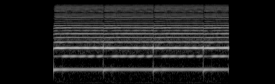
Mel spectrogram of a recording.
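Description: A 16-hole tremolo harmonica draws four repeated notes on hole 16, a bright, reedy, wavering tone sounding close and alone, with each note gently re-articulated in an even rhythm.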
